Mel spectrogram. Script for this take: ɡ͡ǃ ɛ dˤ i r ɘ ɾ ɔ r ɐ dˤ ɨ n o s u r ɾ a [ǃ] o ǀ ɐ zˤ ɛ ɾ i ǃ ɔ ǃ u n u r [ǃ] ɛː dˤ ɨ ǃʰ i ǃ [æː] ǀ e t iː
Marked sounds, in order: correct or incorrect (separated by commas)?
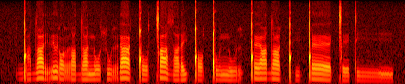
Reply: correct, correct, incorrect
